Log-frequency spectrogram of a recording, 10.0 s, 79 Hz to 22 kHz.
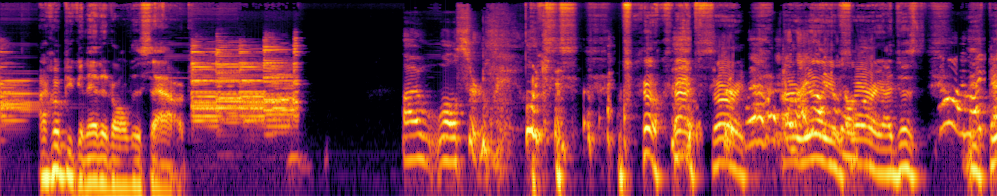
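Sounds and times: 
mobile phone ringtone of stacked electronic tones: 0:00.0 - 0:00.4, 0:01.9 - 0:03.1
speech: 0:00.4 - 0:02.0, 0:04.0 - 0:09.9
laughter: 0:05.0 - 0:09.9.

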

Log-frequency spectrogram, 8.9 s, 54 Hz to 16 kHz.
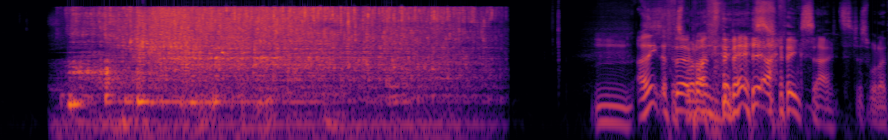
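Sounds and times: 
toilet flushing: 0:00.5 - 0:05.1
laughter: 0:06.0 - 0:08.3
speech: 0:06.4 - 0:08.8.

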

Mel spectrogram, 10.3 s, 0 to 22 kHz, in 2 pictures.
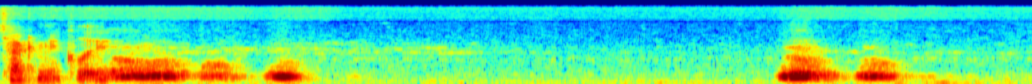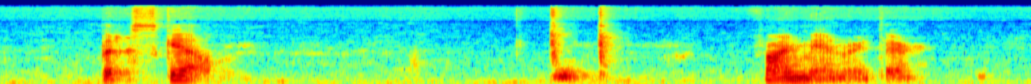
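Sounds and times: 
speech: 0:00.0 - 0:01.3, 0:05.7 - 0:06.3, 0:09.0 - 0:09.8
dog barking: 0:00.6 - 0:01.6, 0:03.9 - 0:04.6.

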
